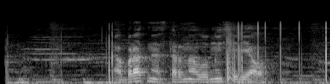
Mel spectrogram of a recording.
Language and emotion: Russian, neutral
